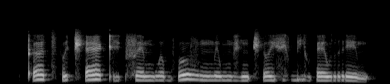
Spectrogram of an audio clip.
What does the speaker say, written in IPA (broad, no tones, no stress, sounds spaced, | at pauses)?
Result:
kʼ ɐ t͡sʼ ʊ t͡ʃʼ æ kʼ e̤ ʔ f ɛ m w ɤ b ʔ o β ʊ ŋ m e w m ɛ̤ ŋ t͡ʃʼ ɤ ɪ̯ fʲ o̤ b j ṳ ʔ ɛ w r e m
